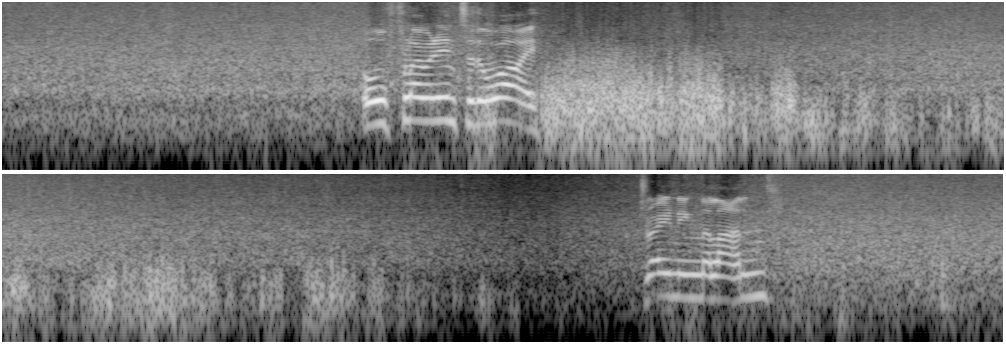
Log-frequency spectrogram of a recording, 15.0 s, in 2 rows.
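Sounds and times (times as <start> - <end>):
brook water flowing over stones: 0.0 - 15.0.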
